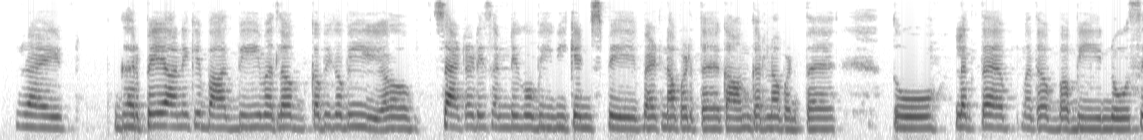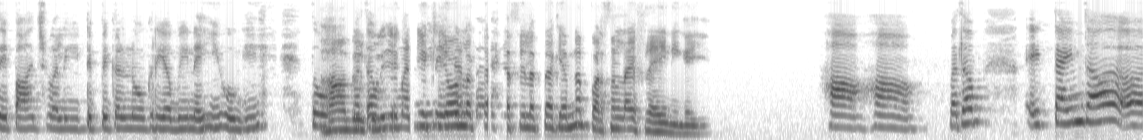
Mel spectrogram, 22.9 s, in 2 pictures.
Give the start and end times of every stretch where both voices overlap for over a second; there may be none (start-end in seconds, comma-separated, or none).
14.7-16.2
